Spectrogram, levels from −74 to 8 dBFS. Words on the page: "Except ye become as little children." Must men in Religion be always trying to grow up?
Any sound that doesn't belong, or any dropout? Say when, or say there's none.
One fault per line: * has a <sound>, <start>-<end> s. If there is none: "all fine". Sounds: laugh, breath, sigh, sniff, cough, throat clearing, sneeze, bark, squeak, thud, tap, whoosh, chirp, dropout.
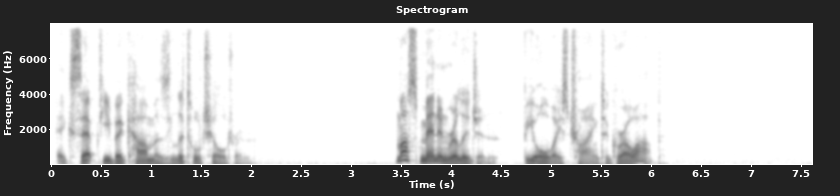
all fine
